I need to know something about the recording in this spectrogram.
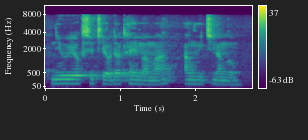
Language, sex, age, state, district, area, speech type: Bodo, male, 18-30, Assam, Chirang, rural, read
